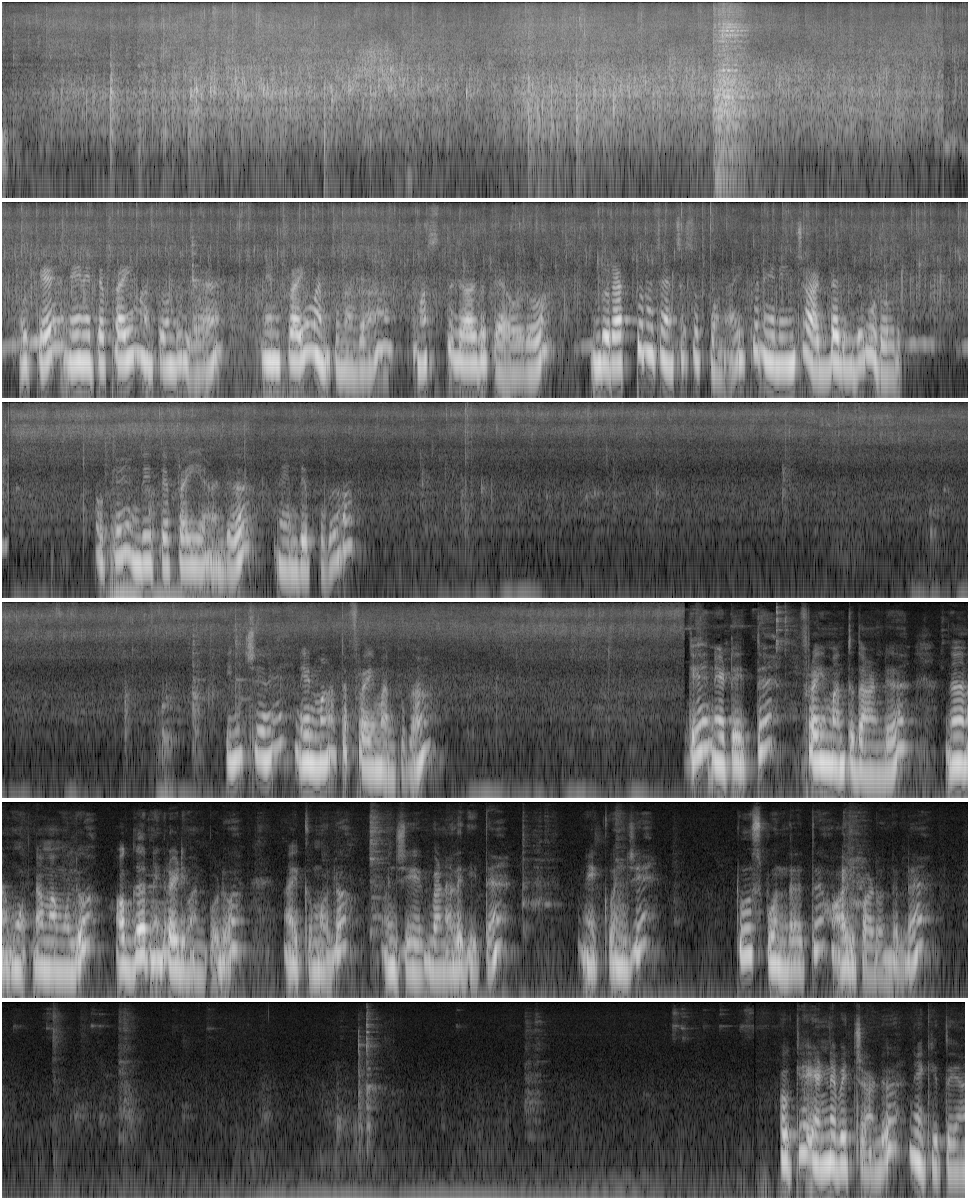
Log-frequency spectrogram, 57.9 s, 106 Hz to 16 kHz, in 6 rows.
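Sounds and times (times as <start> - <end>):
corn deep-frying in oil: 0.0 - 36.0.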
